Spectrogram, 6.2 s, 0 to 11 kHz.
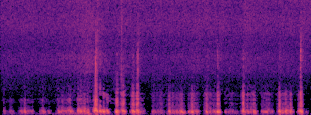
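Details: Stethoscope heart sounds recorded at position P during a lie-sit-stand-bob-stand stress test (HR 84-90-90-102-114, unusually low response): paired thumps around 80–90 bpm with marked phasic speeding and slowing.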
